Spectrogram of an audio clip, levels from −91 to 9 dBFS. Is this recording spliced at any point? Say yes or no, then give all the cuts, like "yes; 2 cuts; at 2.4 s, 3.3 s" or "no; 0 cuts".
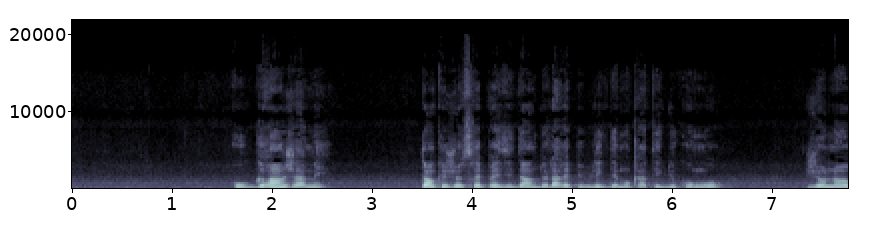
no; 0 cuts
